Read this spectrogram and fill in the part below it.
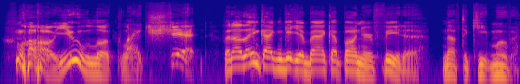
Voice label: revive friend, voice, biker; Left 4 Dead 2; left4dead2 dlc3; survivor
